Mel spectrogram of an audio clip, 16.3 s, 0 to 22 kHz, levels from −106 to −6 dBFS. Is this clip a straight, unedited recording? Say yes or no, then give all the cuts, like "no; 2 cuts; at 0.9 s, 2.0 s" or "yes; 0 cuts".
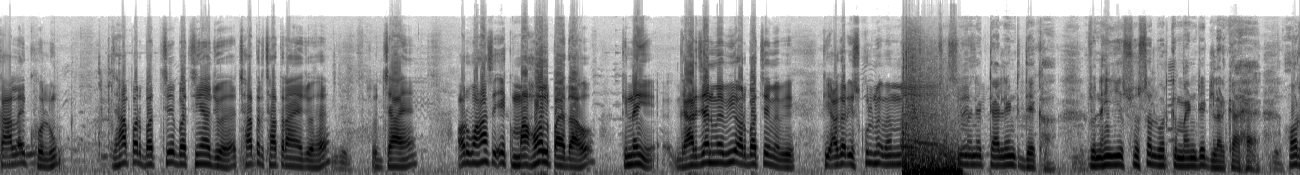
no; 1 cut; at 11.6 s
